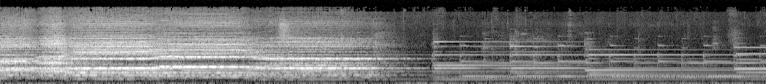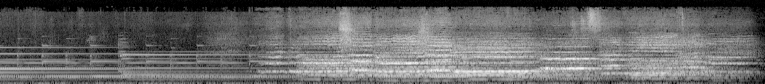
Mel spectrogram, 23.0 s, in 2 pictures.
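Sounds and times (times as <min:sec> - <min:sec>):
choir singing: 0:00.0 - 0:06.5, 0:15.3 - 0:22.9.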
